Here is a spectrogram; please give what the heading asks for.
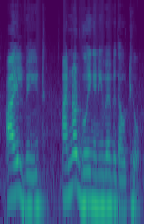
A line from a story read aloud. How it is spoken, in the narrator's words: He looked at me calmly and said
